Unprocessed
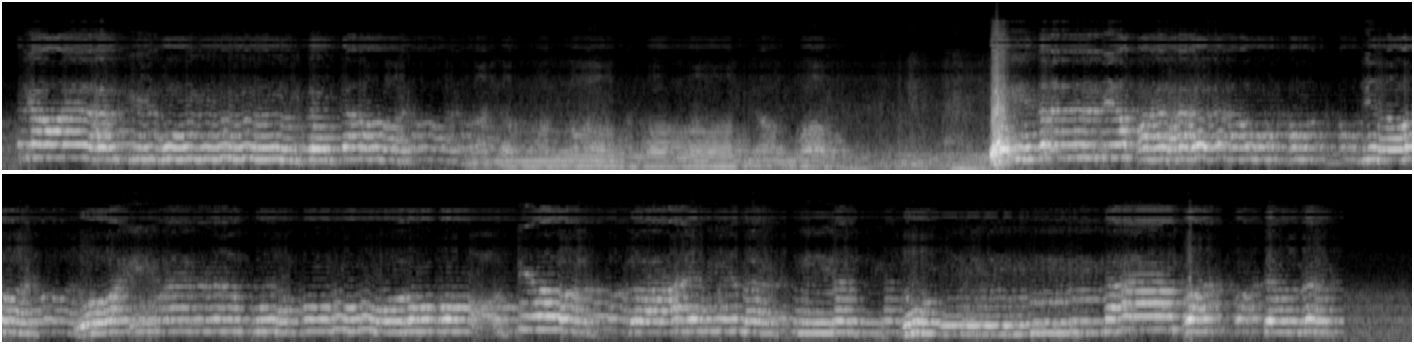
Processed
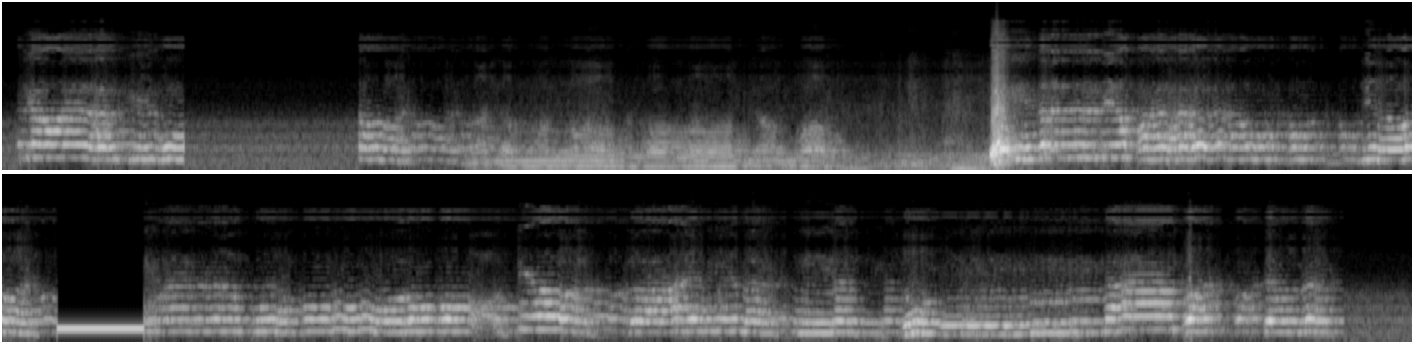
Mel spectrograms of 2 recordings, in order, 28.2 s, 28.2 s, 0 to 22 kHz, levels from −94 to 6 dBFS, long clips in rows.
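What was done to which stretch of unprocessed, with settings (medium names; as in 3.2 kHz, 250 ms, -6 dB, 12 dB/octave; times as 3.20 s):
1.82–3.57 s: room tone
14.65–15.52 s: bleep 336 Hz -15.5 dBFS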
